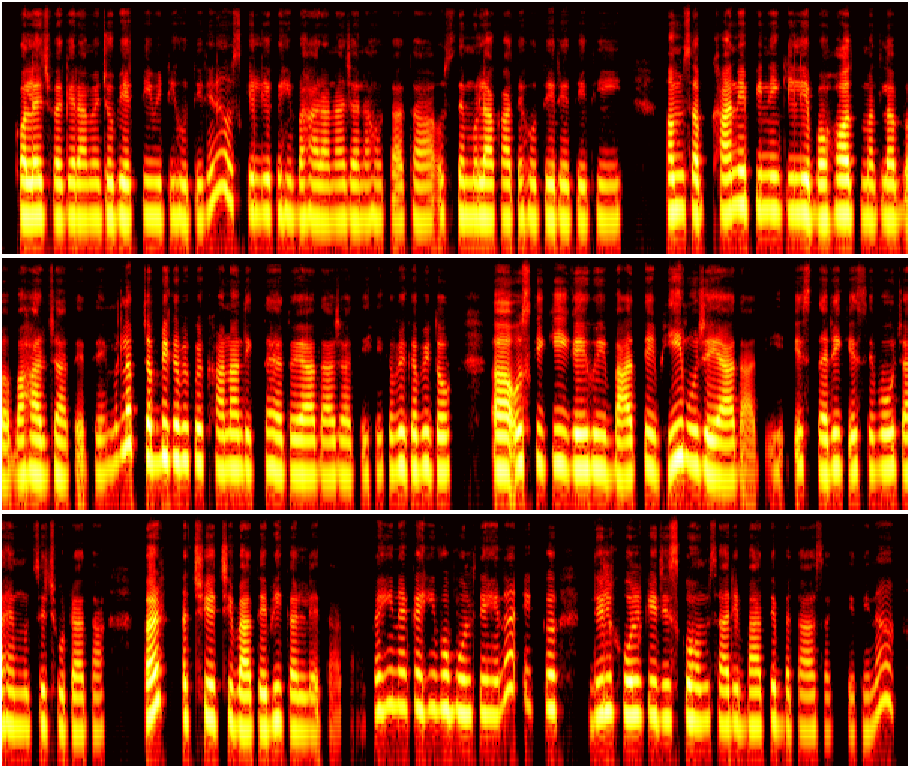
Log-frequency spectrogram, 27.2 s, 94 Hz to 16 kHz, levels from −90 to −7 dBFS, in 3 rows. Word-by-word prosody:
College 205 0 +5
वग़ैरह 200 0 -1
में 200 0 -5
जो 200 -1 0
भी 205 0 +3
एक्टिविटी 205 0 -6
होती 195 -1 -7
थी 250 +5 -6
ना 365 +2 -5
उसके 260 -5 -6
लिए 215 0 -3
कहीं 215 -1 -7
बाहर 200 -1 -5
आना 195 +1 -6
जाना 190 0 -5
होता 195 -1 -9
था 190 -1 -8
उससे 210 0 -6
मुलाकातें 200 0 -1
होती 200 -1 -3
रहती 190 -1 -5
थी। 195 0 -11 0.5
हम 225 +1 +4
सब 215 -2 +2
खाने-पीने 235 0 +1
के 220 0 -6
लिए 220 -1 +6
बहुत 210 +1 +5
मतलब 200 0 -3
बाहर 195 0 +1
जाते 195 -2 -4
थे 200 0 -11
मतलब 315 +11 +3
जब 260 -2 +7
भी 280 0 +7
कभी 265 -1 +5
कोई 250 -1 +3
खाना 220 0 -1
दिखता 215 +2 -6
है 210 -2 +1
तो 200 0 -7
याद 195 0 +1
आ 190 0 -4
जाती 195 0 -8
थी। 205 +2 -14
कभी-कभी 220 +2 0
तो 210 0 +2 0.4
अ, 215 -1 +8
उसकी 240 0 +2
की 240 +1 -1
गई 220 0 +7
हुई 220 -1 +3
बातें 200 +4 0
भी 230 +8 +5
मुझे 225 -4 +4
याद 180 -1 +1
आती 210 0 -15
है। - - -18 0.2
इस 230 - -9
तरीके 215 +1 0
से 215 0 -9
वो 225 +1 +4
चाहे 215 -1 -4
मुझसे 210 +2 -5
छोटा 200 -2 -6
था 195 0 -15 0.4
पर 305 +8 +9 0.2
अच्छी-अच्छी 245 -1 0
बातें 205 -1 +2
भी 235 +2 -1
कर 200 -3 -3
लेता 195 0 -10
था। - - -43 0.2
कहीं 300 +3 -3
न 320 -1 -3
कहीं 310 -1 -2
वो 300 0 +2
बोलते 275 0 -1
हैं 270 0 -4
ना 455 - -3
एक 310 -1 -1 0.4
दिल 275 +3 +2
खोल 270 -1 +4
के 270 -1 -2
जिसको 250 0 -1
हम 235 0 -3
सारी 225 -1 -5
बातें 215 +1 -4
बता 205 -1 -10
सकते 195 -1 -20
थे 195 0 -17
ना 335 - -9
210 Hz, 205 wpm, -23 LUFS, 200-235 Hz, 0.5 s, पर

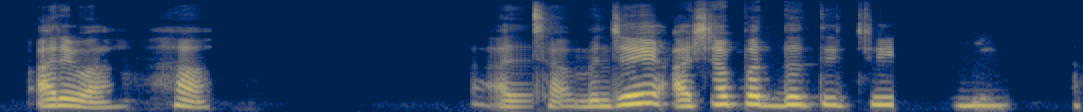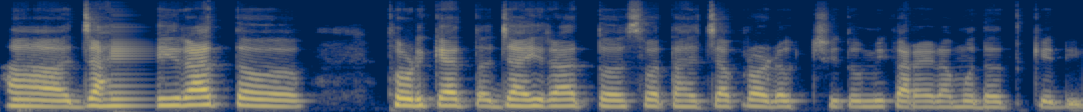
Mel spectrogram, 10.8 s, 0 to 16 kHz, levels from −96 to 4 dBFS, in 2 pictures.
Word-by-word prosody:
अरे 220 +1 +4
वाह! 170 -3 -1 0.3
हां. 195 -6 -1 1.4
अच्छा. 185 0 -5
म्हणजे 205 +10 +6
अशा 200 +7 +4
पद्धतीची 255 -1 +3 0.4
हं, 225 0 -3 0.5
हां. 205 -3 +2
जाहिरात 230 +3 +2
अ, 210 -4 0 0.5
थोडक्यात 220 -2 +2
जाहिरात 210 0 -1
स्वतःच्या 195 0 -5
प्रॉडक्टची 190 -1 -5
तुम्ही 190 0 -5
करायला 185 -1 -4
मदत 180 -1 -7
केली. 170 - -9
210 Hz, 105 wpm, -22 LUFS, 190-225 Hz, 1.4 s, म्हणजे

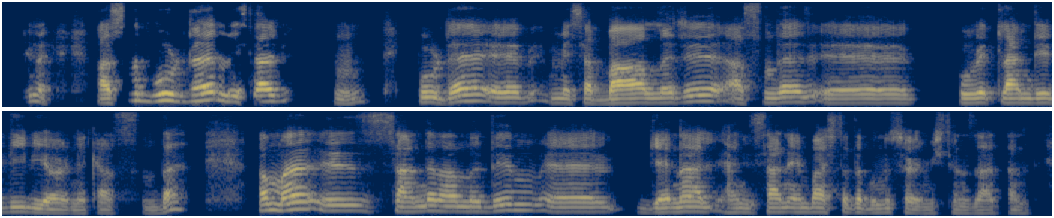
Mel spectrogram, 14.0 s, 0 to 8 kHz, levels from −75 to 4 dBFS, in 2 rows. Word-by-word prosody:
Değil - - -8
mi? - - -10 0.3
Aslında, 190 +9 0
burada, 195 +1 +6
mesela, 170 +1 +4 0.3
hımm, 125 +8 -10 0.3
burada, 155 +5 +3
eee, 145 0 +1
mesela, 125 -4 -3
bağları 135 +7 +4
aslında, 150 +2 -1
eee, 125 0 -2 0.3
kuvvetlendirdiği 130 0 +1
bir 115 - -1
örnek 95 -2 -3
aslında 90 0 -7 0.4
ama, 185 +5 +5
eee, 160 -2 -1
senden 145 0 -1
anladığım, 150 +4 -3
eee, 135 0 -2 0.2
genel, 135 +4 0
hani, 120 -1 -8
sen 125 +2 -2
en 125 -1 -3
başta 125 -2 -2
da - - -3
bunu 110 +1 -9
söylemiştin 95 -2 -7
zaten. 90 0 -10
135 Hz, 130 wpm, -23 LUFS, 125-160 Hz, 0.4 s, burada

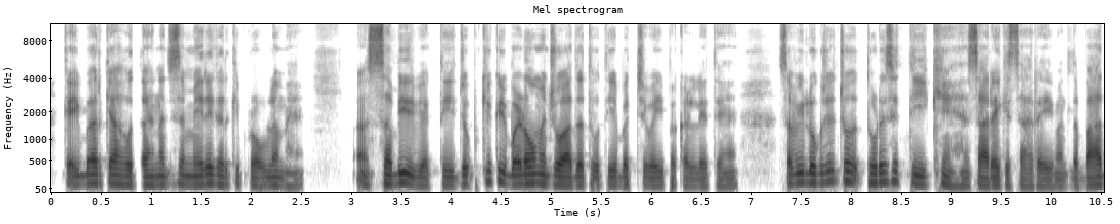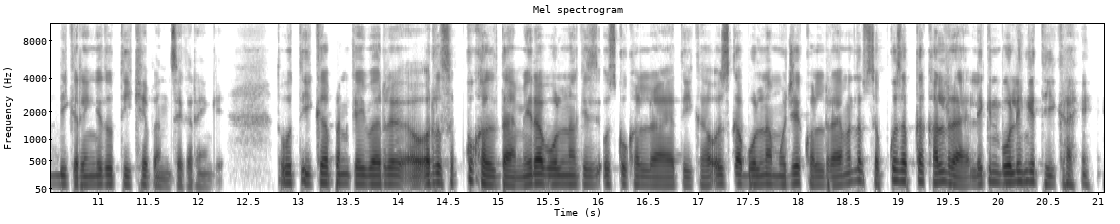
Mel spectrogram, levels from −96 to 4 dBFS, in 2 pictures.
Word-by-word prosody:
कई 110 - 0
बार 125 0 +3
क्या 125 - +3
होता 110 -1 0
है 110 - -2
ना, 110 - -2
जैसे 120 +2 -3
मेरे 110 +3 +1
घर 110 -2 -2
की 115 +1 -12
प्रॉब्लम 100 -1 -4
है। 90 +1 -12 0.6
अ, - - -2
सभी 125 +2 +3
व्यक्ति 105 0 -5
जो 120 - +1
क्योंकि 150 -1 -2
बड़ों 120 +2 +5
में 125 -1 +1
जो 110 -1 +3
आदत 105 +2 +2
होती 105 +1 -5
है 105 - -2
बच्चे 105 - -9
वही 95 0 -2
पकड़ 95 - -6
लेते 90 +1 -8
हैं 95 +1 -9 0.4
सभी 135 +2 0
लोग 135 -1 +2
जो 150 - -2
हैं, 155 - -3
जो 155 - +1
थोड़े-से 140 +3 +1
तीखे 115 0 -3
हैं 95 -2 -6
सारे 100 0 +2
के - - -6
सारे 90 -1 -5
ही 90 - -5
मतलब 90 0 -8
बात 100 +2 +3
भी 120 - 0
करेंगे 110 0 -1
तो 120 0 +2
तीखेपन 110 -4 -5
से 95 - -4
करेंगे। 85 -1 -12 0.6
तो - - -4
वो 135 - +3
तीखापन 130 +1 +1
कई 120 -1 +3
बार 120 0 +4
और 120 +1 +3
वो 140 - +3
सबको 130 +6 -4
खलता 110 -3 +5
है। 105 - +2
मेरा 120 +6 +7
बोलना 120 0 +2
किसी 110 -1 -3
उसको 115 +1 -2
खल 110 -1 -1
रहा 105 0 +2
है 100 0 +1
तीखा, 105 0 -5
उसका 120 +2 +2
बोलना 115 +1 +3
मुझे 115 +3 +1
खल 105 -1 -2
रहा 105 +1 +3
है, 115 - -1
मतलब 160 +4 -2
सबको 125 +6 -2
सबका 155 0 +2
खल 135 +2 +4
रहा 120 -5 +5
है, 100 - -3
लेकिन 120 +6 -3
बोलेंगे 145 +3 +4
तीखा 115 -1 -5
ही। 120 - -8
115 Hz, 235 wpm, -25 LUFS, 105-125 Hz, 0.6 s, मेरा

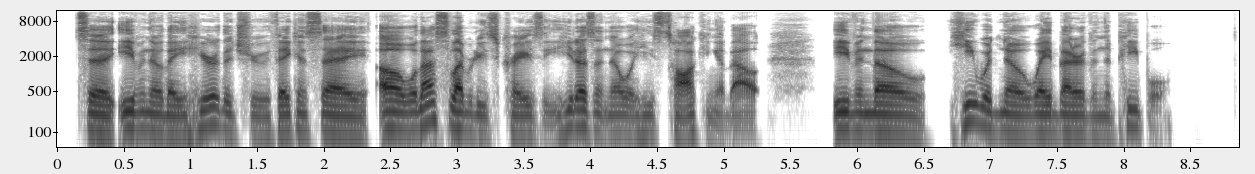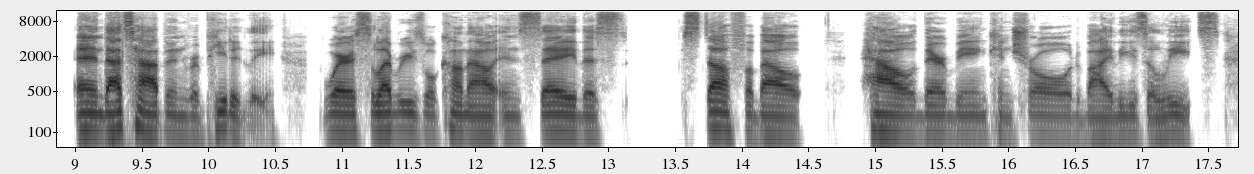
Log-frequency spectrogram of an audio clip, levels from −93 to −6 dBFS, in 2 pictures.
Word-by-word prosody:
to 100 -3 +4
even 115 0 0
though 105 -1 -1
they 95 -1 0
hear 125 +8 -1
the 110 -3 -5
truth, 90 -1 -4
they 100 0 +3
can 105 +1 -5
say, 95 -3 +3
"Oh, 115 -1 +6
well, 115 +1 -2
that 160 - +3
celebrity 105 -8 +3
is - - 0
crazy. 95 -6 -2
He 125 - -7
doesn't 115 -5 +1
know 100 - -4
what 90 -2 -7
he's 95 -2 -3
talking - - 0
about," - - -2 0.6
even 110 -1 +1
though 95 -4 +2 0.2
he 150 +3 -1
would 125 -7 -2
know 100 -3 0
way 100 +1 +2
better 100 0 +2
than 95 +1 -13
the 90 - -9
people. 125 +8 -9 0.6
And 110 -1 +5
that's - - +7
happened 95 -2 +2
repeatedly, 95 +1 -7 0.3
where 100 -1 +3
celebrities 105 0 0
will 95 - -7
come 100 -3 -3
out 95 0 +1
and 95 -1 -8
say 100 -1 +3
this 95 -2 -3 0.4
stuff 115 -3 +2
about 95 -2 +1 0.4
how 95 -3 +3
they're 95 +1 0
being 95 0 -5
controlled 95 0 -5
by 90 0 -1
these 95 0 -5
elites, 90 +1 -5
100 Hz, 185 wpm, -25 LUFS, 95-105 Hz, 0.6 s, that's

